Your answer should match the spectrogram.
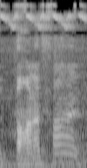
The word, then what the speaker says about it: Bonnefont: This is the What's How do you pronounce the name of the restaurant? This is the Bonafont.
